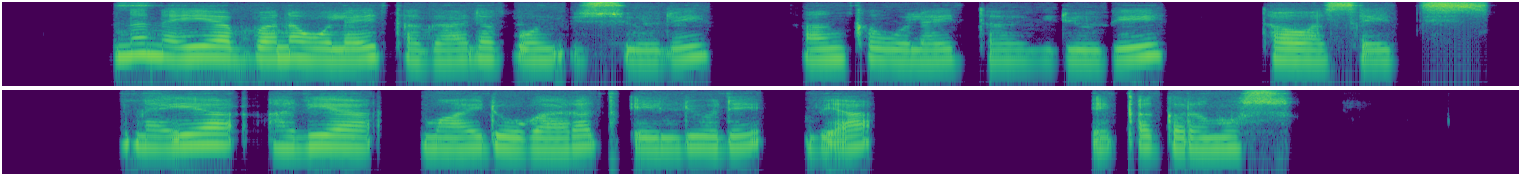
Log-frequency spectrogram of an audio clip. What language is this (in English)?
Wolaytta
